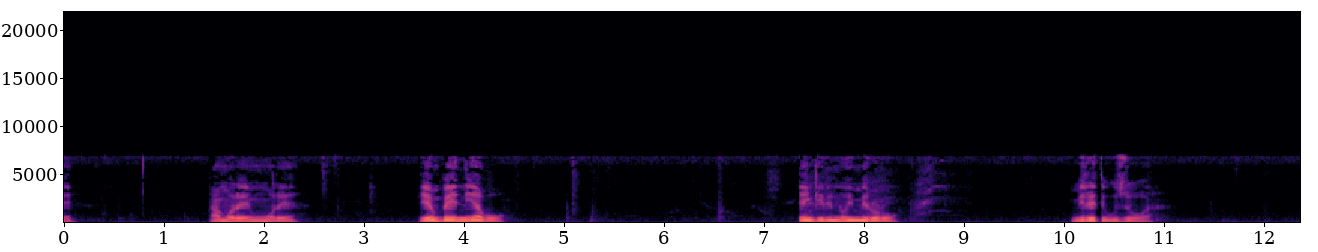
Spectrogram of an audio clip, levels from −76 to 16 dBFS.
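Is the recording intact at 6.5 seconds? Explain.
No. At 6.5 seconds, as throughout the speech, the sound carries damage that likely comes from MP3 compression at a low bitrate around 32 kbps. Starved of bits, the encoder removes everything above 6.9 kHz and drops weak frequency lines frame to frame, leaving a dull, plainly watery, swirly texture.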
